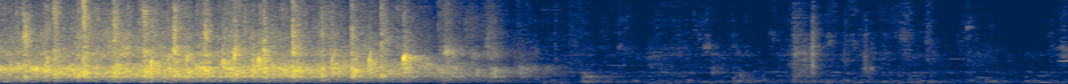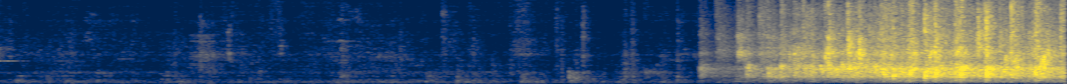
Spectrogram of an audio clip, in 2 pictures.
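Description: Loud, dense audience applause in a concert hall fills the first five seconds, fades into a quieter stretch of low murmur and scattered small noises, then a second burst of clapping surges back for the last few seconds.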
